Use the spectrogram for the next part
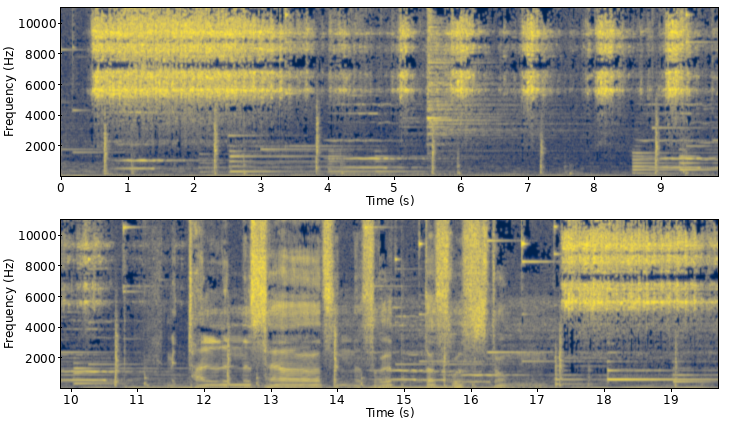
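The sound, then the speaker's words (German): Jingle bells shake and jingle steadily throughout, bright, mixed with melodic tones that waver like whistling partway through. No one speaks. “Der pfeifende Mann trifft auf den Schellenmann.”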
